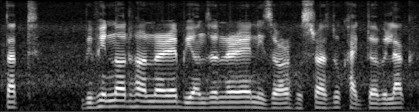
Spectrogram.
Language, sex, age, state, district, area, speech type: Assamese, male, 30-45, Assam, Sivasagar, urban, spontaneous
